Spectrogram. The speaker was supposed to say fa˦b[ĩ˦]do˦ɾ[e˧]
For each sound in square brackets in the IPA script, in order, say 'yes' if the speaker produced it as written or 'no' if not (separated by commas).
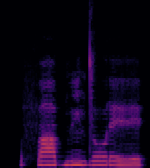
yes, yes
